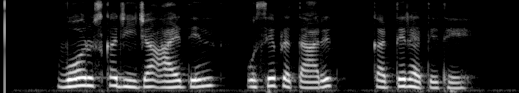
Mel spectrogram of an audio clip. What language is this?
Hindi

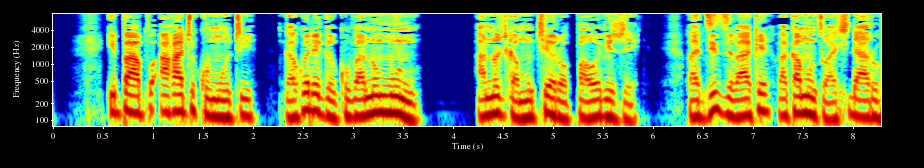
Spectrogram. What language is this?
Shona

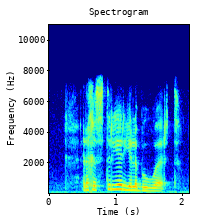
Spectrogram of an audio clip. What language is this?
Afrikaans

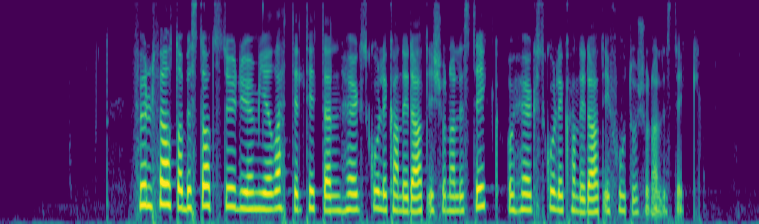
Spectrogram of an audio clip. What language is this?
Norwegian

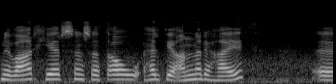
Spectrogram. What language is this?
Icelandic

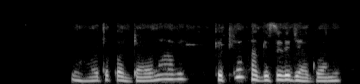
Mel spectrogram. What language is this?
Gujarati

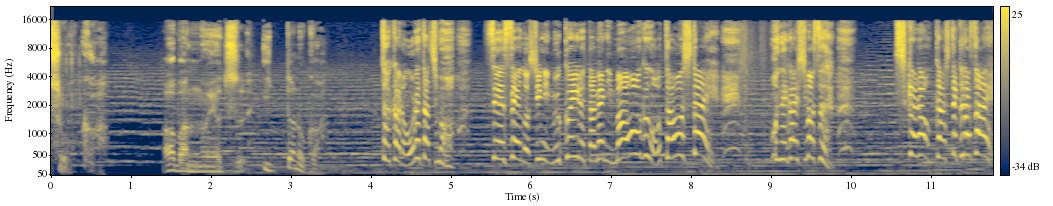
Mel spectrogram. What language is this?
Japanese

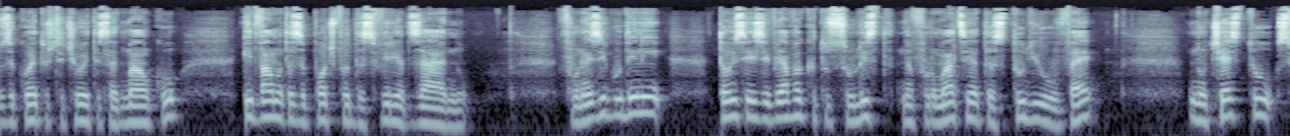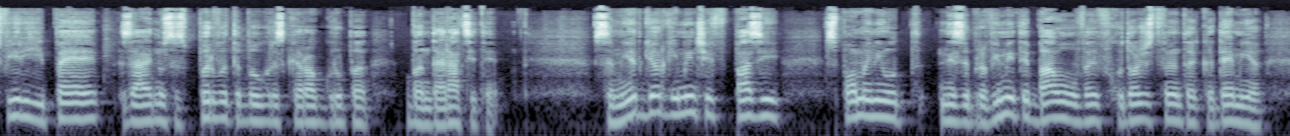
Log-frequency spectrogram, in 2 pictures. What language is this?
Bulgarian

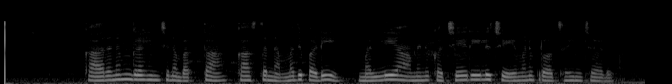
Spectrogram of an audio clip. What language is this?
Telugu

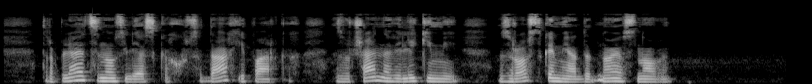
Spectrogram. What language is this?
Belarusian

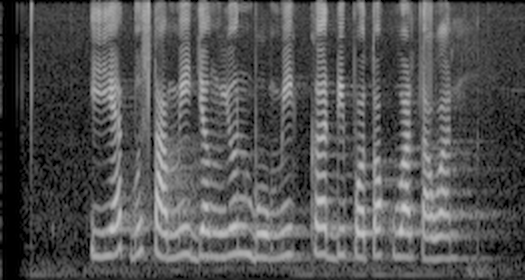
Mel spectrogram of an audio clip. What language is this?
Sundanese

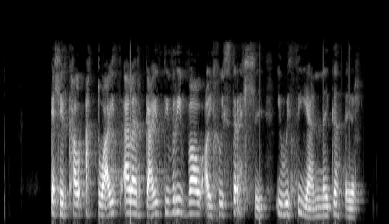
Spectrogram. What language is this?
Welsh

